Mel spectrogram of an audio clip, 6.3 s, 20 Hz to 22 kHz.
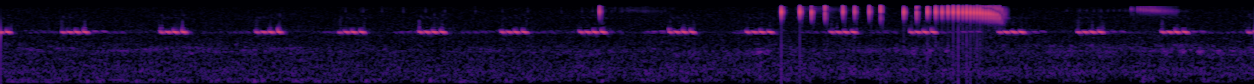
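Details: Isophya modesta, the Modest Plump Bush-cricket, singing at Marz, Austria, 13 June 2020, via ultrasound detector; regular short chirps roughly every half second, briefly overlapped by a louder rustling burst midway.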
